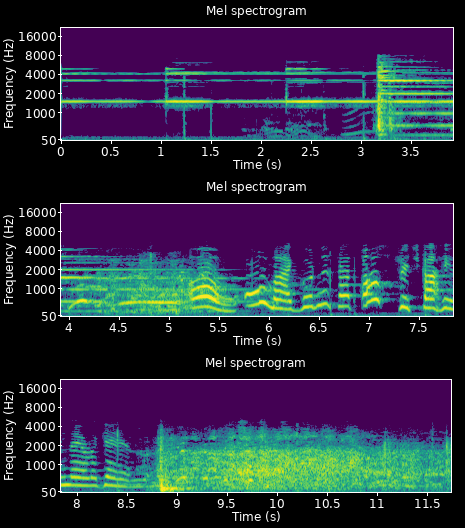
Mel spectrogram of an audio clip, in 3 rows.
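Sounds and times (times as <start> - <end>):
bell of an automatic egg-counting device on a farm: 0.0 - 6.0
laughter: 3.8 - 5.6, 8.6 - 11.7
busier louder jumble with voices: 3.8 - 6.3
speech: 5.4 - 10.4.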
